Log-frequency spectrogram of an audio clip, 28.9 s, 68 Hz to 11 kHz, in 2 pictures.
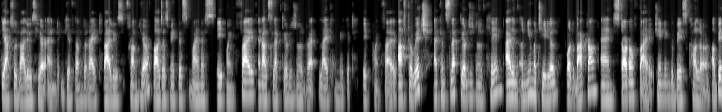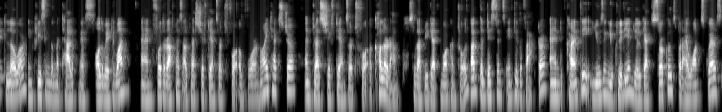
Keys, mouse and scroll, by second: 3.0-5.1 drag, 5.7 click, 6.5-7.9 drag, 9.6 click, 10.3 click, 11.2 scroll down 2, 12.4-12.8 scroll down 2, 12.8 click, 15.5 click, 16.7 middle click, 17.6 shift+a, 20.4 click, 20.7 shift+a, 23.8 click, 24.8-25.4 drag, 25.8-26.2 drag, 26.3 scroll up 2, 26.7 middle click, 27.0-27.5 scroll up 2, 27.6-28.8 drag.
